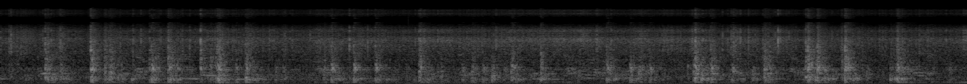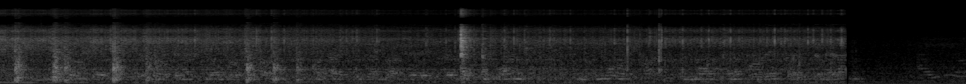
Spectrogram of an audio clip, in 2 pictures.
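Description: Eggs with tomato, spinach, hot dog and salami sizzling in a frying pan while a wooden spatula stirs and scrapes them, with frequent irregular scraping clicks against the pan and one sharper tap late on.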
